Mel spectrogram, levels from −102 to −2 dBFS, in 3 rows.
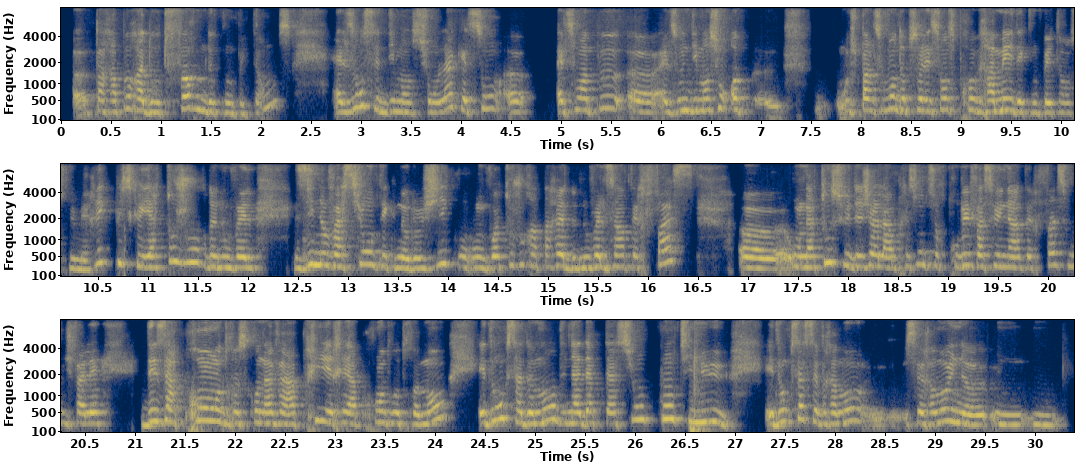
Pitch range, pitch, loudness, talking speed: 240-295 Hz, 255 Hz, -26 LUFS, 170 wpm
